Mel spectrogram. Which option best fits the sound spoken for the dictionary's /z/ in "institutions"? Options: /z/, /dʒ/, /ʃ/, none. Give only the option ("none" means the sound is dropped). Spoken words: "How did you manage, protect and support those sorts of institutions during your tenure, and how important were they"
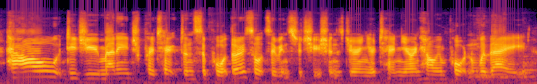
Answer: /z/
